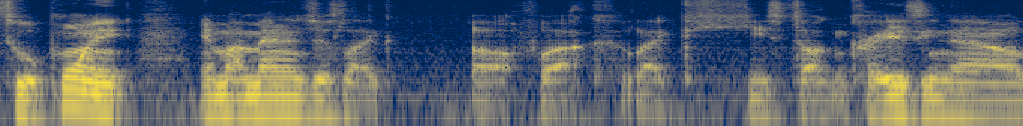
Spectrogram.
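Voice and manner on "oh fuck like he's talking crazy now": low, soft muttered dismay; muted dismay. Retold or imitated. Manager realising the man is talking crazy, muted dismay. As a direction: quietly retell a sinking realisation. Retelling manager's alarmed reaction.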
